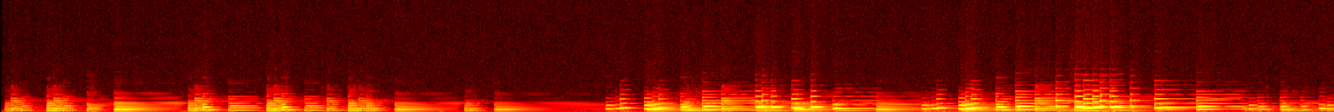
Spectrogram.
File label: piano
